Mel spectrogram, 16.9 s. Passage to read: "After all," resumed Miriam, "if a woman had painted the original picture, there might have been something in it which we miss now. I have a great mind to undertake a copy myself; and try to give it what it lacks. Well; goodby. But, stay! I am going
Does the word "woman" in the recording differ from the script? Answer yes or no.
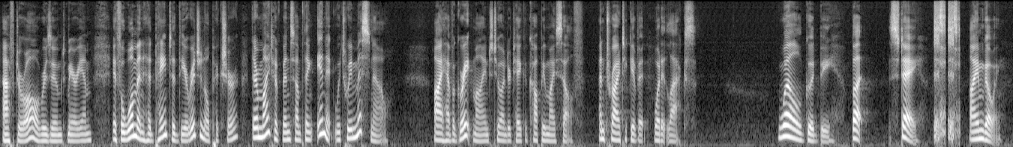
no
